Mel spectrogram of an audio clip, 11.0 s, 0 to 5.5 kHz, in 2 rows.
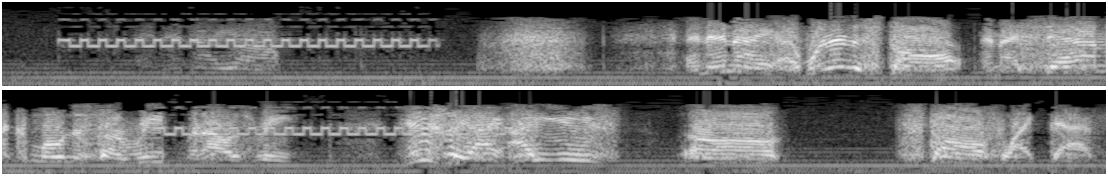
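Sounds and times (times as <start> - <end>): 
telephone ringing with an electronic trill: 0.3 - 2.3, 5.9 - 8.4
speech: 3.4 - 9.5, 10.2 - 11.0.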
